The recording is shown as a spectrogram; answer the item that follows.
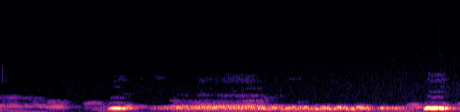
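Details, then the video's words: White female Pelung dove in heat, calling with a low, drawn-out, rolling coo that swells and wavers for about three seconds, framed by shorter, brighter coo notes at the start and end; indoor setting. "Suara puter pelung putih betina birahi"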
